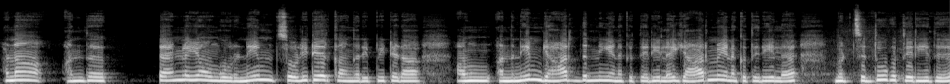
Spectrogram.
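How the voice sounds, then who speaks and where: A woman doing a calm cartoon doctor. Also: fairly low pitch, lightly acted. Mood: calm explaining. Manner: steady, explaining, measured. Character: calm male hospital doctor, adult. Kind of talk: cartoon drama voice acting.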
